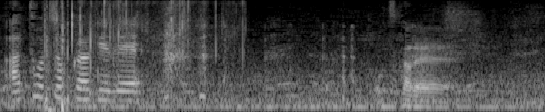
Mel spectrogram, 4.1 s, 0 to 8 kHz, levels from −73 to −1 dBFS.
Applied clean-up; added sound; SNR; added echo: none; Crumpling, crinkling; 4 dB; none.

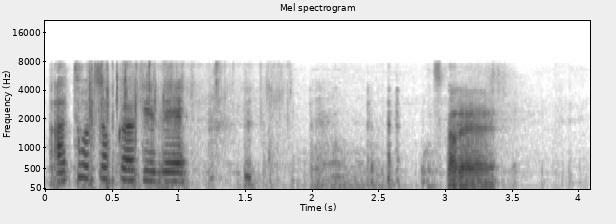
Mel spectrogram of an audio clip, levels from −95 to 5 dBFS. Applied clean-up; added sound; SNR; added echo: neural mask model RNNoise.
